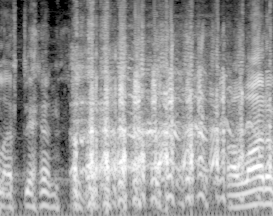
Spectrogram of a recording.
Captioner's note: all laughing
